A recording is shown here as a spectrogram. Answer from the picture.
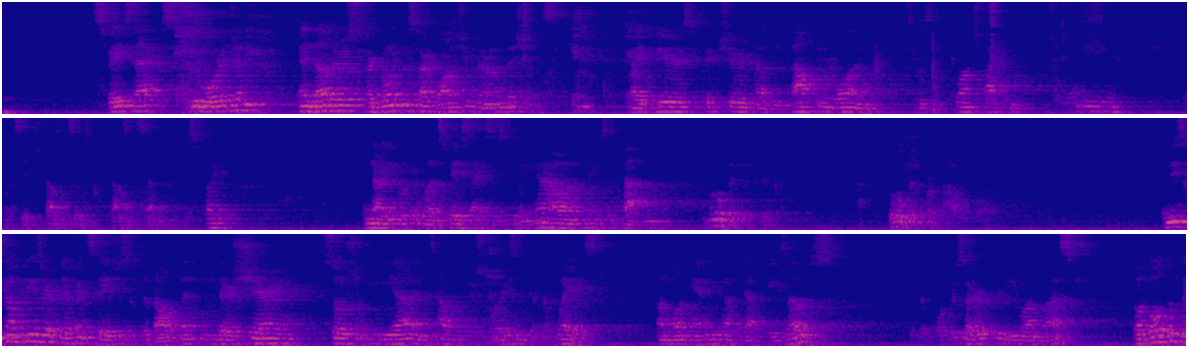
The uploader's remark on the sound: Thanks to everyone that came out to the event. In a live setting in front of people.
